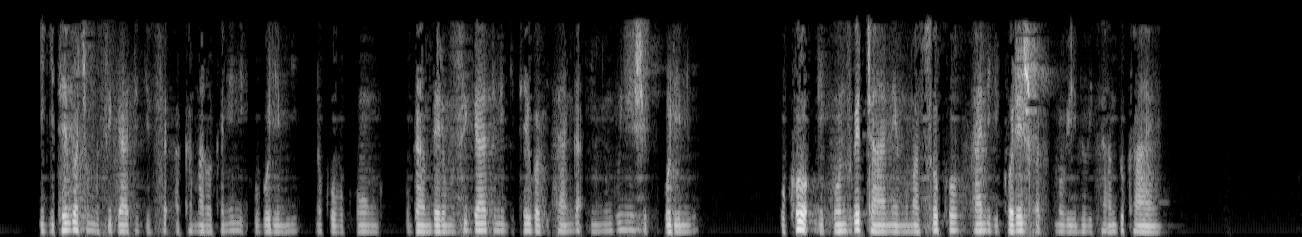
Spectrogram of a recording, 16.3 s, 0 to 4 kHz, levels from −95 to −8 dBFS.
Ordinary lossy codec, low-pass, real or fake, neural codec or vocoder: AAC, 16 kbps; 3.6 kHz; fake; vocoder, 44.1 kHz, 128 mel bands every 512 samples, BigVGAN v2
